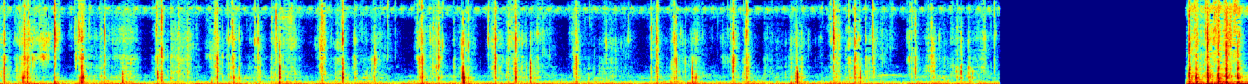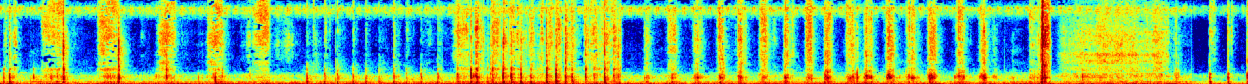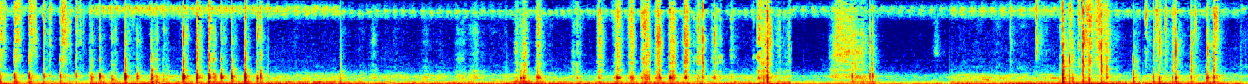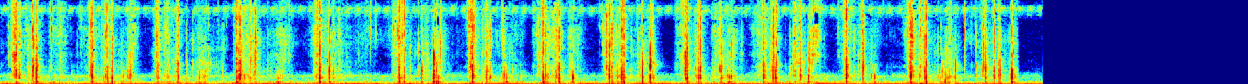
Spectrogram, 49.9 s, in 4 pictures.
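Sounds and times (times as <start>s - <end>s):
paper crinkling and crackling: 0.0s - 10.0s, 35.5s - 47.6s.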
